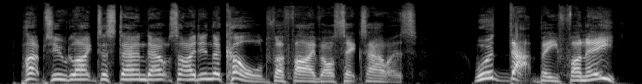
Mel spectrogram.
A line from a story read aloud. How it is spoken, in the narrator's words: thundered in a threatening manner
